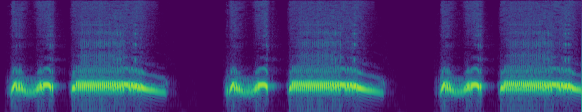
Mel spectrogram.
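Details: Spotted dove, call meant for luring birds to traps: three repeated phrases, each a short rising-falling coo followed by a longer steady, slightly rough coo that dips downward at its close.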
